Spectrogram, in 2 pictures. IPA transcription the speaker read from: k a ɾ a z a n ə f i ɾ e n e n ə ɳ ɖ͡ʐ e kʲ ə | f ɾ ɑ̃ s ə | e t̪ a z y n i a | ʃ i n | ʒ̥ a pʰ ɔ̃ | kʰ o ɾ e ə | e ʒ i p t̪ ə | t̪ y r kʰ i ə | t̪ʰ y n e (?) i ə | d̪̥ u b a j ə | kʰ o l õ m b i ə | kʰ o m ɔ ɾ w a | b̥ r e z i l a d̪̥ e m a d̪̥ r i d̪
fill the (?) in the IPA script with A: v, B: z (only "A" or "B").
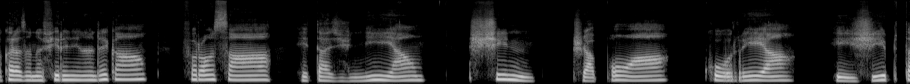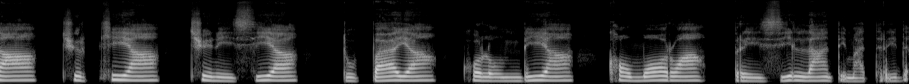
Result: B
